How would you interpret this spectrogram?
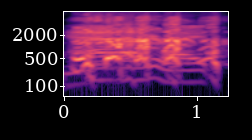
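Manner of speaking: high giggling agreement; laughing high reply. Retold or imitated. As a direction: crack up while answering. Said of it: "retold kid reply".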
